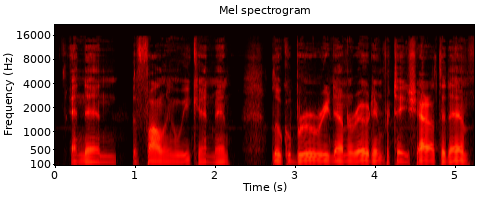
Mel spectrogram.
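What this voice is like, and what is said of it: Deep, strained hoarse voice. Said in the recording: “my voice is velvet ... so deep ... it's hurting”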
